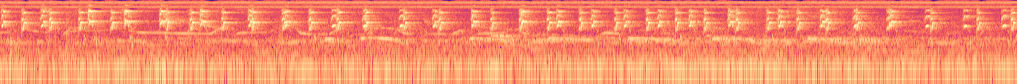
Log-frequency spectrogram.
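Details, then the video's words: Squirrel calling with quick, dry, clicking chatters, close to three per second for the whole stretch, a few notes louder near the start; faint wavering whistles sit quietly behind. "squirrel sound"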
